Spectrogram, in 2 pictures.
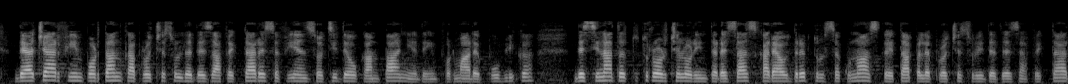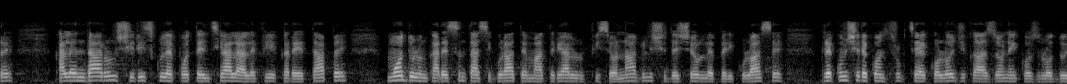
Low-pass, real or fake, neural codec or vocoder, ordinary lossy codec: none; real; none; none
